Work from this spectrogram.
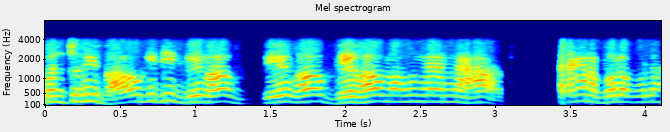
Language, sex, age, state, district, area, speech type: Marathi, male, 30-45, Maharashtra, Amravati, rural, conversation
